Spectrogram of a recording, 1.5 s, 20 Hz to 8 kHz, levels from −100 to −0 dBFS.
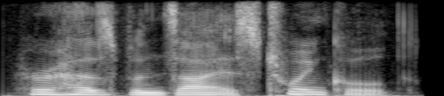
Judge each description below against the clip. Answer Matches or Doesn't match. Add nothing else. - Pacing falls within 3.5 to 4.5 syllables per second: Doesn't match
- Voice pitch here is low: Doesn't match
